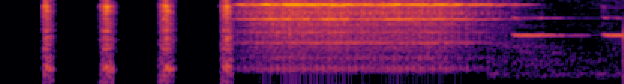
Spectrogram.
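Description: Stopwatch sound effect: quick even ticking, about five ticks a second, that ends in a bell-like ring about three-quarters of a second in and fades over about a second. A thin, high steady beep starts near the end.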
